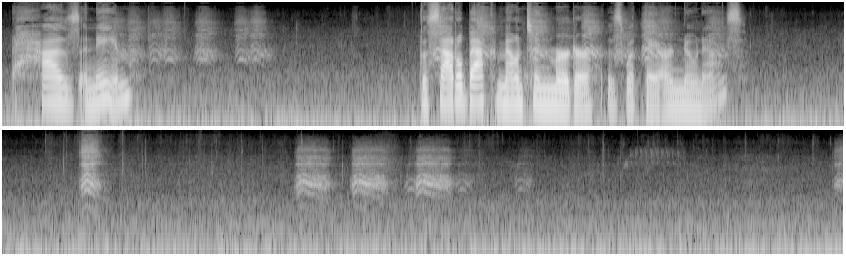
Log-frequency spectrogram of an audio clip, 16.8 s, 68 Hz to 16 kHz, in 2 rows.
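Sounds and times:
steady low outdoor rumble: 0.0s - 16.8s
speech: 0.4s - 1.5s, 4.2s - 7.5s
crows cawing while being fed: 1.3s - 2.8s, 4.4s - 7.3s, 9.2s - 9.5s, 11.3s - 13.8s.

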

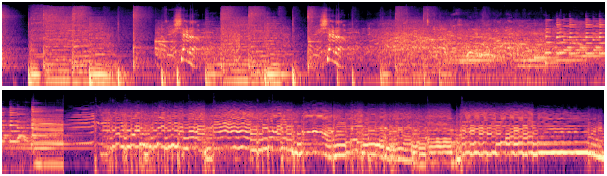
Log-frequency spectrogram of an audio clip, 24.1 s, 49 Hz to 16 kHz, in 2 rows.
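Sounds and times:
distorted electric guitar playing the blues scale in A: 0.6s - 2.4s, 4.0s - 5.9s, 8.8s - 24.0s
laughter: 3.5s - 11.8s.

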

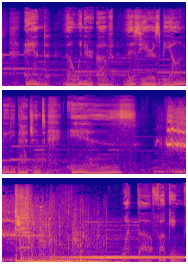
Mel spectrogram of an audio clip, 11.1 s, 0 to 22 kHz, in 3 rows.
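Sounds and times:
speech: 0.5s - 7.0s, 10.5s - 11.0s
taxi cab tires squealing in a skid: 6.7s - 9.4s
taxi cab crashing through a wall with breaking debris and shattering: 7.6s - 9.8s
rumbling wreckage noise: 7.6s - 10.7s.

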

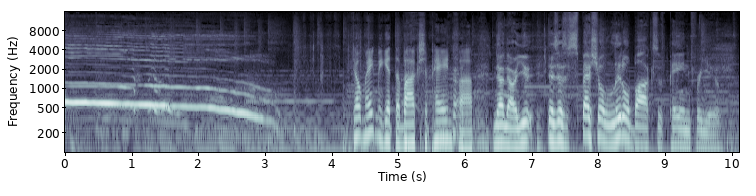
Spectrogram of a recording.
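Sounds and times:
person howling imitating a dog or wolf: 0.0s - 3.2s
speech: 4.3s - 10.1s.

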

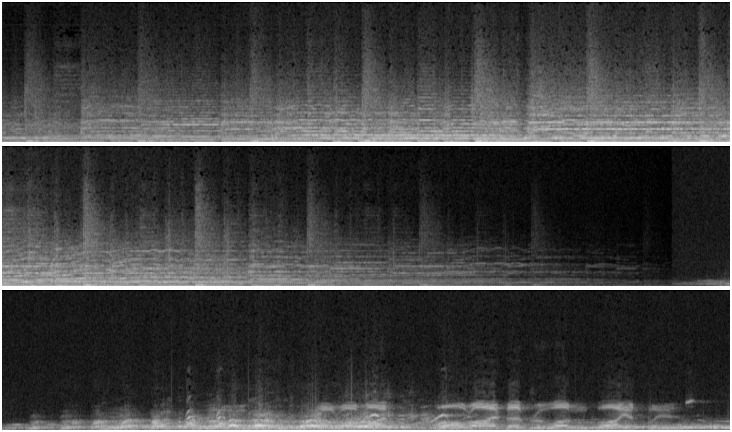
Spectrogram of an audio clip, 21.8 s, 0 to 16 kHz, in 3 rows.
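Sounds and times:
music: 0.0s - 14.0s, 16.6s - 20.9s
laughter: 2.8s - 8.6s, 15.4s - 21.5s
English bulldog barking and yipping: 14.1s - 19.4s.

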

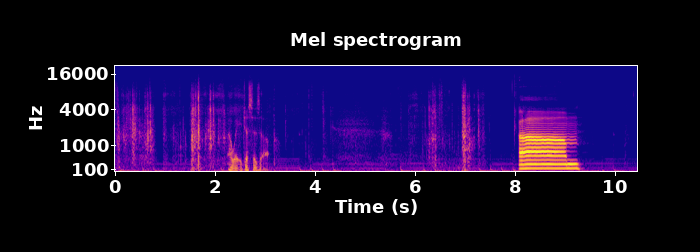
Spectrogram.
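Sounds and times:
paper crinkling as it is handled: 0.0s - 4.3s, 5.6s - 7.5s
speech: 2.3s - 3.3s, 8.1s - 9.4s.

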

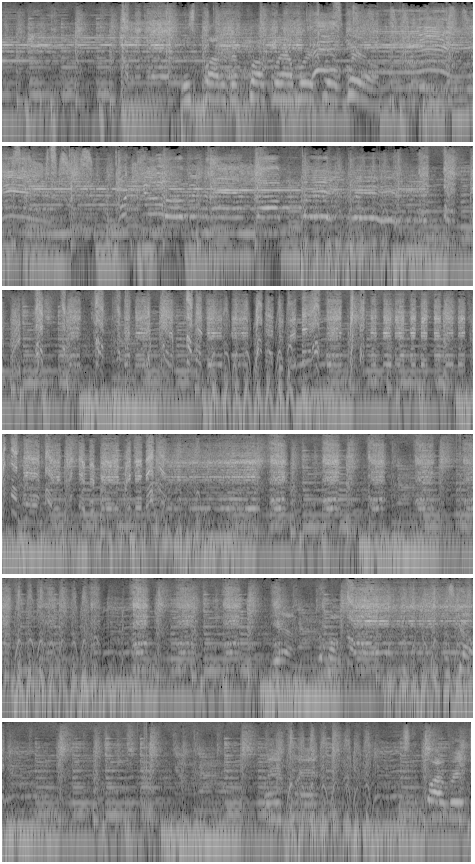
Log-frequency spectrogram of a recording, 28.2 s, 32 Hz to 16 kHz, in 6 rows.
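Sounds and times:
dense driving beat: 0.0s - 28.2s
speech: 1.8s - 3.9s
DJ turntable scratching: 8.0s - 21.2s, 22.0s - 23.7s, 26.2s - 27.8s.

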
